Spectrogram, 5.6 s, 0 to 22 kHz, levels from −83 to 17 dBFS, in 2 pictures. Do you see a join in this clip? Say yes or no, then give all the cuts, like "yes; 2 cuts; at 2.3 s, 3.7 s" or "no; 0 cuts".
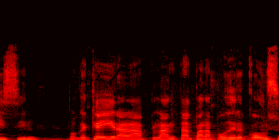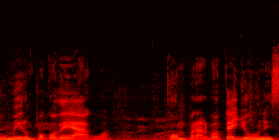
yes; 3 cuts; at 0.9 s, 1.9 s, 4.4 s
